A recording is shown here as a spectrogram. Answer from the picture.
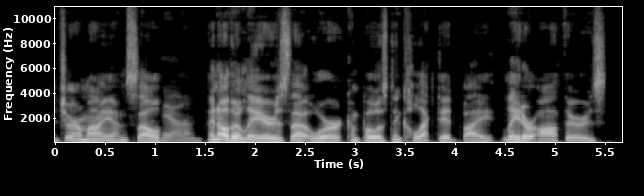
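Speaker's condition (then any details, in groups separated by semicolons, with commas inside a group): No condition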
